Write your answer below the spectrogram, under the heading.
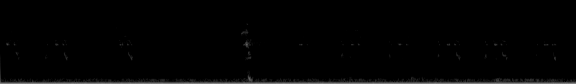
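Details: Peregrine falcons at a nest ledge at Charles Sturt University, Orange, New South Wales, filmed by a nest camera during a morning feeding; a series of short descending chirped calls repeats steadily over a low rumbling background hum.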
